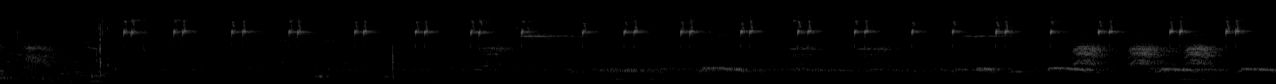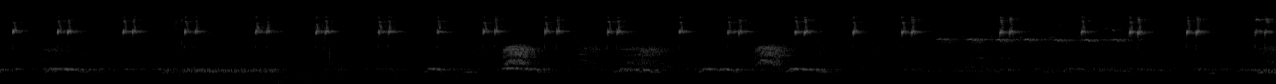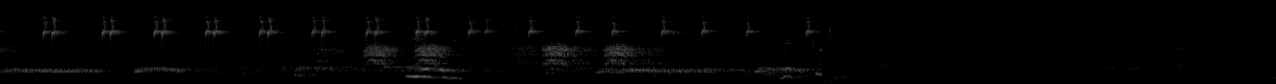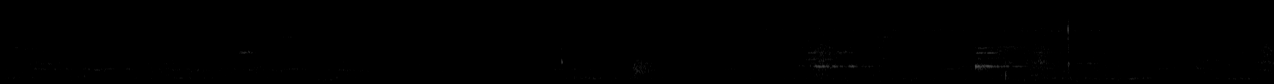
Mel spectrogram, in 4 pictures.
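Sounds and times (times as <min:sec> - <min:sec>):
lower bird calls: 0:01.2 - 0:33.8.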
